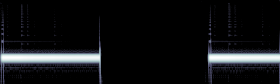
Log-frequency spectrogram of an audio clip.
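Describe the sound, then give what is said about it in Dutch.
A telephone ringing tone while calling someone: a loud, steady single-pitch beep that breaks off into about a second of silence and then sounds again, alone and unchanging. “dus we gaan hem meteen bellen”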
